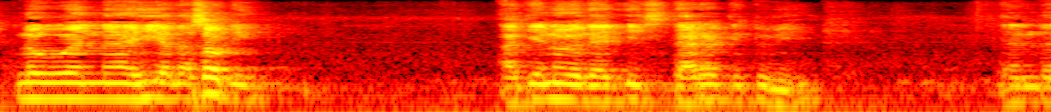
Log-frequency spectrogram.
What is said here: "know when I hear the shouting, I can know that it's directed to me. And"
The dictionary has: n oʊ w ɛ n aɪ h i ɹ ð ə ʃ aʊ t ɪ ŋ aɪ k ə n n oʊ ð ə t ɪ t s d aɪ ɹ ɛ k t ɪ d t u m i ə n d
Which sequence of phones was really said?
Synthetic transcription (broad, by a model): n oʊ w ɛ n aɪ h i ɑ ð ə s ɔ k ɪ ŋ aɪ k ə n n oʊ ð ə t ɪ t s d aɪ ɹ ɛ k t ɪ t u m i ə n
